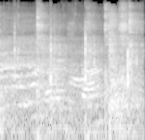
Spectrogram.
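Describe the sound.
A ring taps against the metal goalpost of a small, handball-sized goal in a hall about the size of a basketball court, several times in an irregular rhythm, each bright metal-on-metal click ringing briefly over a low murmur of voices.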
